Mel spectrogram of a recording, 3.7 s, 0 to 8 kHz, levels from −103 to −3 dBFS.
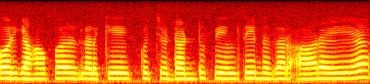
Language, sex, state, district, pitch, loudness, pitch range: Hindi, female, Delhi, New Delhi, 200 Hz, -18 LUFS, 195-205 Hz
